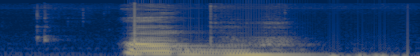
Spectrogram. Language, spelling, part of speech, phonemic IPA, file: French, embout, noun, /ɑ̃.bu/, LL-Q150 (fra)-embout.wav
- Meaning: 1. nozzle 2. tip (of a walking stick or an umbrella)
